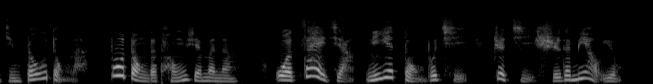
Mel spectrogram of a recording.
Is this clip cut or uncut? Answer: cut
